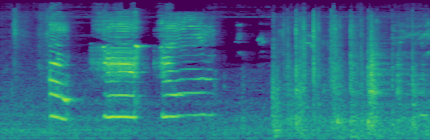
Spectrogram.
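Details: Kuu-chan, a Miniature Dachshund shut in a cage as a punishment, wants to be let out. Three high, clear, slightly falling whines come in quick succession, followed by rattling and scratching at the cage in a small room.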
